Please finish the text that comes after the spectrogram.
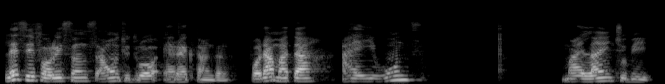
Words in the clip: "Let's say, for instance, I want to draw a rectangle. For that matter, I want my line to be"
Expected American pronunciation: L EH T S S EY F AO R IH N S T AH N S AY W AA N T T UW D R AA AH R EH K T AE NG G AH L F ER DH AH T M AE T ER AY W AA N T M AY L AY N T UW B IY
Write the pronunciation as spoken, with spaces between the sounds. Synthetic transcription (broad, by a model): L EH T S S EY F AO R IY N S T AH N S AY W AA N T T UW D R AA AH R EH K T AE NG G AH L F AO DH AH T M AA T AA AY W AA N T M AY L AY N T UW B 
